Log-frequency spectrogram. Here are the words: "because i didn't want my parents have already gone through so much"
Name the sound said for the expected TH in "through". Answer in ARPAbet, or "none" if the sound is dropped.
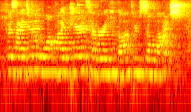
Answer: TH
